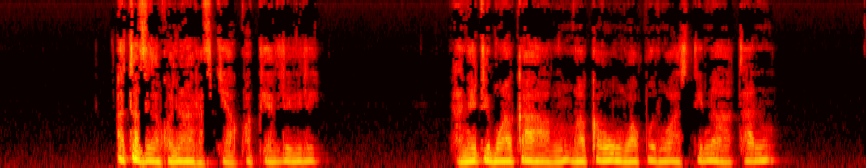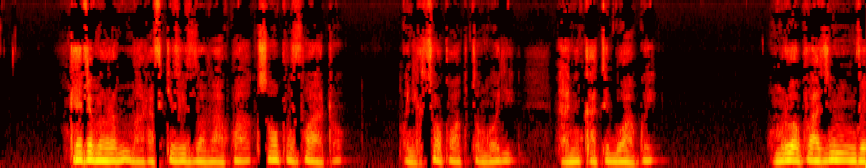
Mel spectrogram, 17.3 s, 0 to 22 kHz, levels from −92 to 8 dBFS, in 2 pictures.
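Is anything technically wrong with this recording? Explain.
Yes. Throughout the speech there is a plainly audible watery, swirling quality, with chirpy s sounds and smeared attacks, and nothing above 21.1 kHz. This is likely MP3 compression at a low bitrate, about 48 kbps, where weak frequency lines flicker on and off between frames.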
